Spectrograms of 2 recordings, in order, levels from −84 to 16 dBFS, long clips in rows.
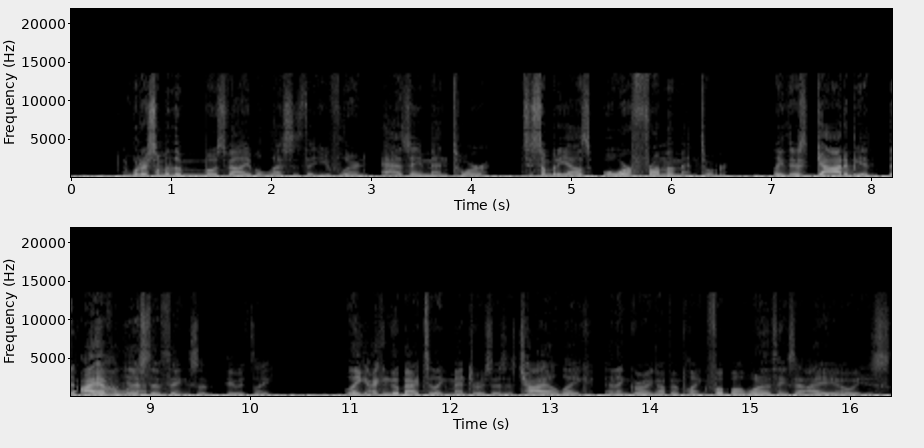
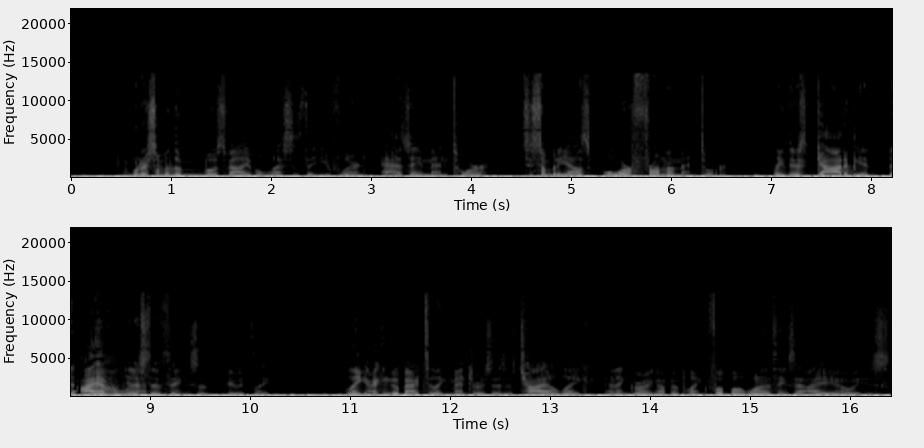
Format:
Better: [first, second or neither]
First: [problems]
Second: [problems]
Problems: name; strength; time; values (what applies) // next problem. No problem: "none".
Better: first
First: low rumble; faint; throughout; 25 dB below the speech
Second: low rumble; loud; throughout; 9 dB below the speech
